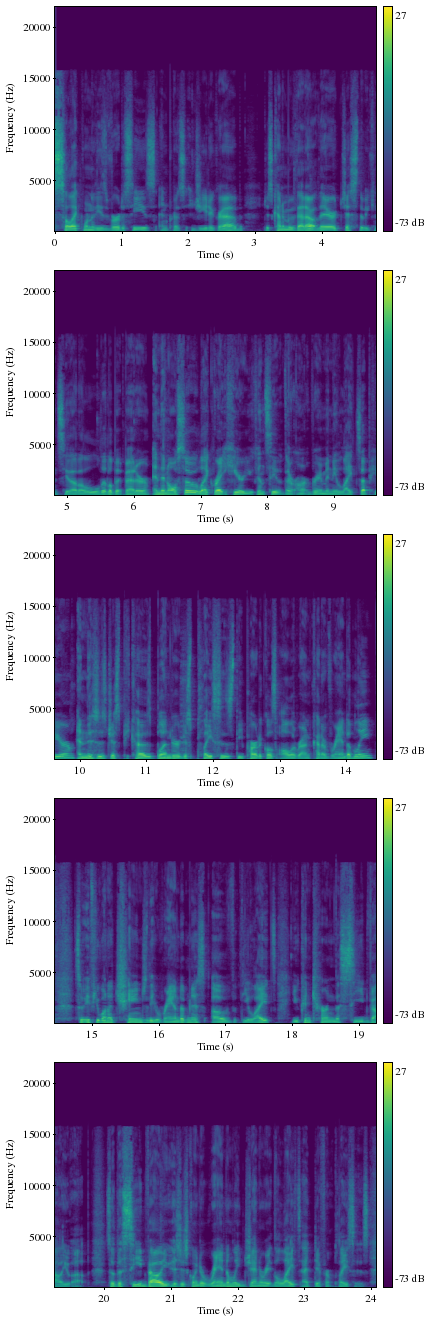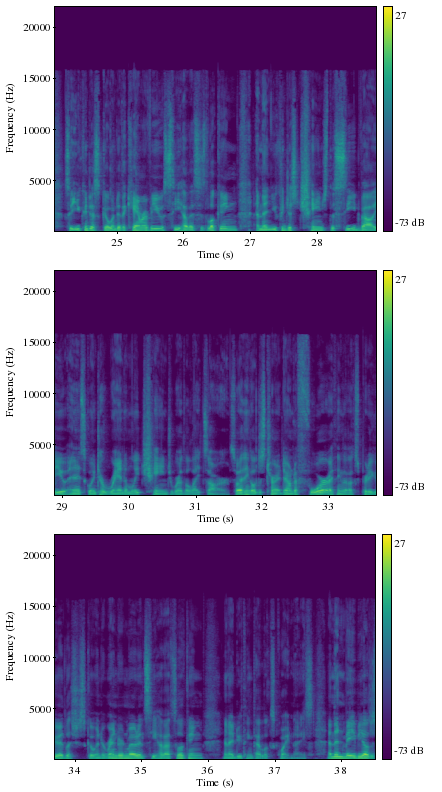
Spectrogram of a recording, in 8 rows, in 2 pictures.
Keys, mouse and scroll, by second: 0.1-0.6 scroll up 2, 0.6 g, 1.6 middle click, 2.3 right click, 2.4 g, 3.2 Tab, 3.5 shift+middle click, 3.8 z, 4.0 shift+middle click, 4.1 scroll up 2, 4.4 middle click, 4.8 z, 5.0 middle click, 5.3-5.6 scroll up 1, 5.6 middle click, 6.1 scroll down 1, 6.2 middle click, 6.3-9.5 scroll up 5, 9.5 shift+middle click, 9.9-12.3 scroll down 2, 12.3-13.1 scroll down 1, 13.1 middle click, 13.4-14.7 scroll up 1, 14.7 scroll up 1, 14.8-20.3 middle drag, 20.3-24.0 drag, 24.0 scroll down 3, 24.2 shift+middle click, 24.7 KP_0, 25.4 shift+middle click, 25.7-26.1 scroll down 4, 27.2 ctrl+b, 27.4-28.7 shift+middle drag, 28.7-31.9 drag, 31.9-32.9 scroll down 6, 32.1 shift+middle click, 32.9 z, 33.7-34.8 scroll down 4, 34.8 scroll down 1, 34.8-36.5 drag, 36.5 shift+middle click, 36.8-38.5 scroll up 1.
